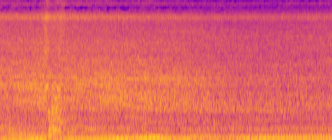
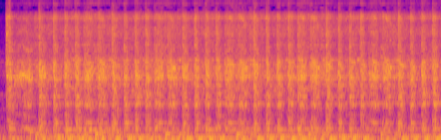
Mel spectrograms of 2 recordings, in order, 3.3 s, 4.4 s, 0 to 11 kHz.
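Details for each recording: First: 2008 Chevrolet Express, no coolant hooked up: just started, a brief rev, then a low, steady, even rumble with no misfire; old oil smoking out of the exhaust; normal running, only briefly run. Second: 2008 Chevy Express 4.3 V6 with 330,000 miles and rebuilt heads, cranking after oil added to cylinders: about five seconds of uneven, lumpy starter beat with no start; compression sounds inconsistent, cause unconfirmed, though each crank sounds better.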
